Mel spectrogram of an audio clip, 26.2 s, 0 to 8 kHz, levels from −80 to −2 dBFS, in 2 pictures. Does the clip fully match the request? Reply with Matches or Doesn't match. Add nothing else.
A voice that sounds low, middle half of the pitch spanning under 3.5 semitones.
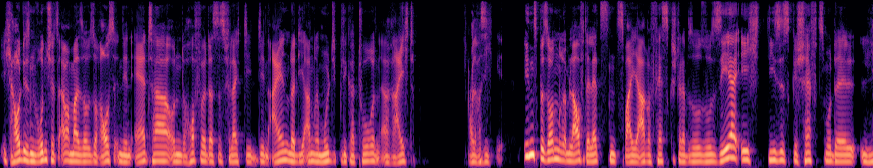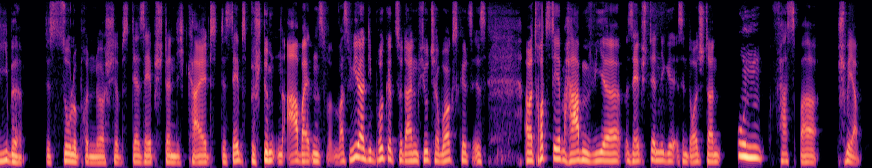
Matches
